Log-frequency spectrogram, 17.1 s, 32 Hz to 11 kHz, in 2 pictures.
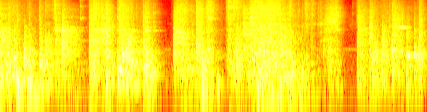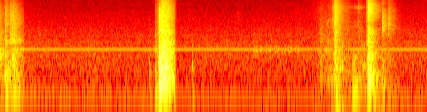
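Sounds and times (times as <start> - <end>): crockery clattering: 0.0 - 6.6
faint steady whine: 3.0 - 17.0.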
